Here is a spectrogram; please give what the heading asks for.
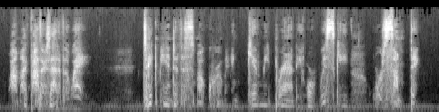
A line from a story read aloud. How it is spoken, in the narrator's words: he whispered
